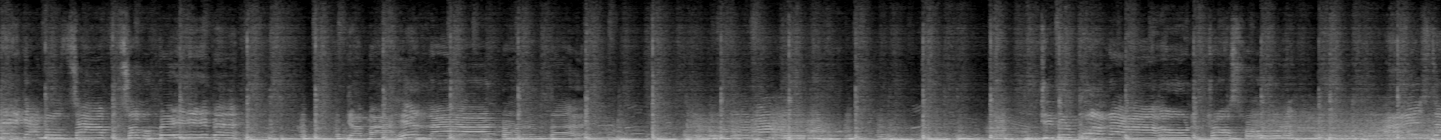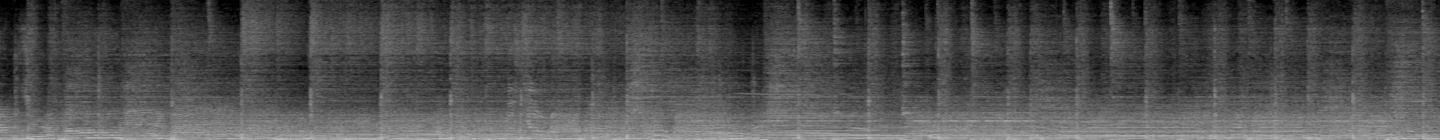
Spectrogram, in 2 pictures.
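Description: Live electric blues song: a man sings long, wavering lines over the band for the first dozen seconds or so, then the electric guitar takes over with sustained, bending lead notes.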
